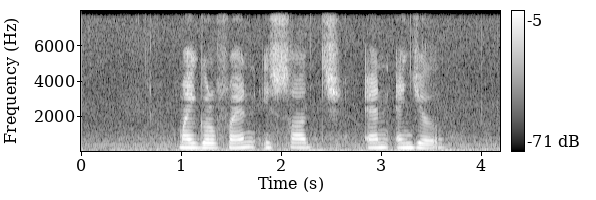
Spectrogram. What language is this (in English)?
Javanese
